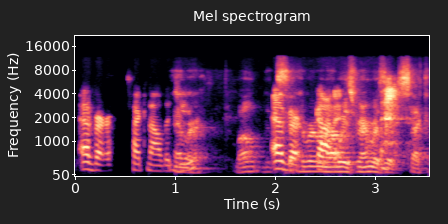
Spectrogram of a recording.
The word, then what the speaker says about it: Eivor: Yeah, we're pronounced ever as an energy forever. Everyone makes the same mistake.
